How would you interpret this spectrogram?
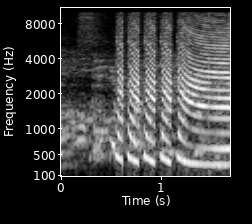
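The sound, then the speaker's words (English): A voice mimics an air horn: a rising honk, then four quick loud bursts, ending in one long sustained blare, brassy. “do your air horn? Do your fucking air horn!”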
